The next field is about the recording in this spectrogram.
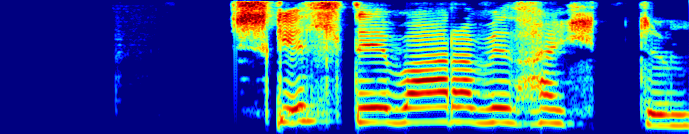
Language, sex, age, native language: Icelandic, female, 8, Icelandic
